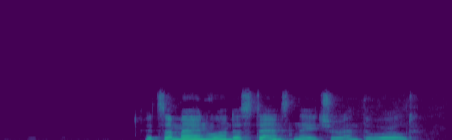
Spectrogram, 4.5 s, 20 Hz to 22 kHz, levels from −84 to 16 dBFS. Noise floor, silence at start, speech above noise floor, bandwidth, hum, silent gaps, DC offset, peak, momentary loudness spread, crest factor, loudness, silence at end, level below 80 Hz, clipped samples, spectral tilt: -85 dBFS; 1.45 s; 51 dB; 8 kHz; none; none; under 0.1%; -16 dBFS; 14 LU; 20 dB; -34 LUFS; 0.4 s; -74 dBFS; under 0.1%; -6.5 dB/octave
